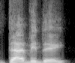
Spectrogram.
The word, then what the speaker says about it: Davide: it's Italian, so it's Davide. Davide. Uh, Okay. it's the Italian version of David, of course, but yeah, Speaking of that's how we him, pronounce it.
